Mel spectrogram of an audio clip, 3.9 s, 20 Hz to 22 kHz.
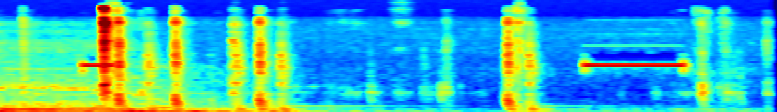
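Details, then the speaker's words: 2002 Acura MDX: relay-like clicks and warning chimes as electrics cut out and the engine dies, returning when the key is touched; owner suspects bad ignition switch or wiring harness, switch being replaced. "See if it just shuts off. There it goes. It just died. See how everything's dead? And then look, I just barely touched the key and everything came back on. Yeah, it just keeps dying."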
